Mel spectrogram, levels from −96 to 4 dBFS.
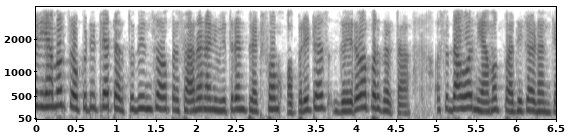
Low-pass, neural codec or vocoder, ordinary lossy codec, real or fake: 3.6 kHz; vocoder, 22.05 kHz, 80 mel bands, WaveNeXt; none; fake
